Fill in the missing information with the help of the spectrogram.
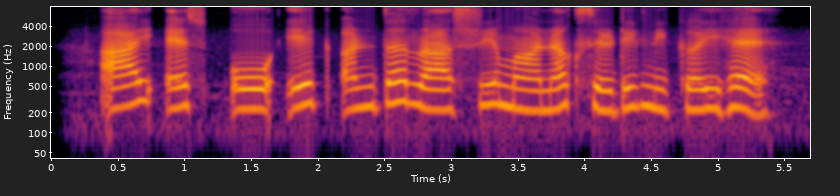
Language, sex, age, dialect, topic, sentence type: Hindi, female, 18-24, Hindustani Malvi Khadi Boli, banking, statement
